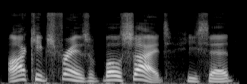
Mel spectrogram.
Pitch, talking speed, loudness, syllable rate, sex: 170 Hz, 195 wpm, -17 LUFS, 4.1 syllables/s, male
